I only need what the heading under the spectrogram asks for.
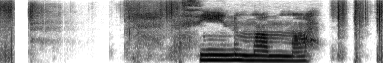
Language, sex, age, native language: Icelandic, male, 9, Icelandic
